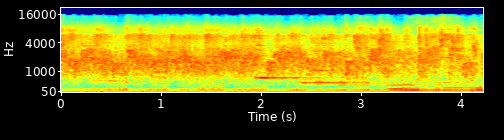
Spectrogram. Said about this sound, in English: Clap your hands all over the building.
